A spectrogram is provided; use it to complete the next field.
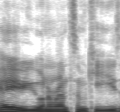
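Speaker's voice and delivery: plain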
